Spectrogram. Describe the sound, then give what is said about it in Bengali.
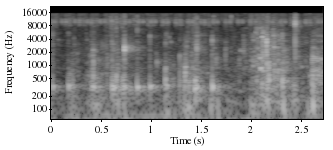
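Water poured from a flask into a glass: a steady run of small splashes, gurgles and drips, fairly soft and continuous with no talk over it. “টেবিলের উপর রাখা flask থেকে গেলাসে জল ঢেলে”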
